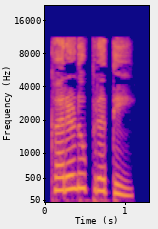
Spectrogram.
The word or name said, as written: ಕರಡುಪ್ರತಿ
